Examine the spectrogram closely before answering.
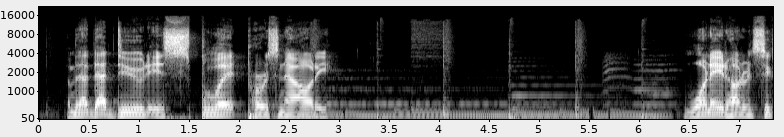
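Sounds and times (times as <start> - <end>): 
speech: 0.3 - 3.0, 6.5 - 7.3
cat meowing: 5.6 - 6.3.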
